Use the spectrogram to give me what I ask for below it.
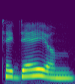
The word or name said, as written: Te Deum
